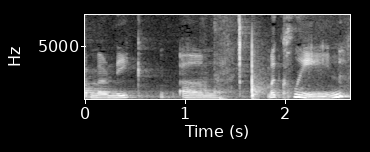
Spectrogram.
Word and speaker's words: Monique McLean: We are going through this 21 days of prayer for your business by Monique McLean.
